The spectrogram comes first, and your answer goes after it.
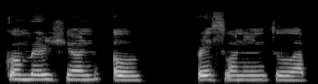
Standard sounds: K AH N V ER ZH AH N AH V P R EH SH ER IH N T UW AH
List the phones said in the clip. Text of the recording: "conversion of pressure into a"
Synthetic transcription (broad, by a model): K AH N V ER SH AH N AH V P R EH S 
